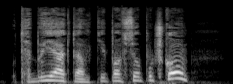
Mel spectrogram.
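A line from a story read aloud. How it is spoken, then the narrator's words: Quiet. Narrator (Ukrainian): тихо так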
